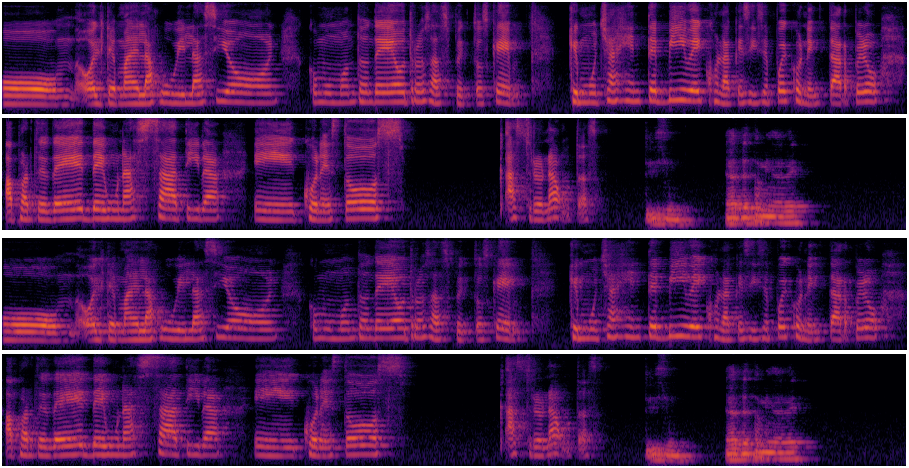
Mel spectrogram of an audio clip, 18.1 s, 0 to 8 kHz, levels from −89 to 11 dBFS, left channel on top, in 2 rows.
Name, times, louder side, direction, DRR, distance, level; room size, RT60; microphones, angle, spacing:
voice 1, 0.0-13.1 14.1-15.0, left 4 dB, 75° left, 1.5 m, -31 dB
voice 2, 15.5-15.9 16.3-17.0, equal, 10° left, 2.1 m, -33 dB
20.5 x 7.6 x 5.5 m
head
